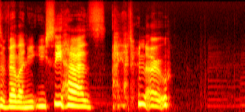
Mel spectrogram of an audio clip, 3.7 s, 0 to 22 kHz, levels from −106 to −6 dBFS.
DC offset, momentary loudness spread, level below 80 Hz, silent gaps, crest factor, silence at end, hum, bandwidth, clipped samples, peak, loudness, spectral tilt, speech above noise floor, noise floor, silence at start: under 0.1%; 17 LU; -86 dBFS; none; 22 dB; 1.15 s; none; over 20 kHz; under 0.1%; -4 dBFS; -24 LUFS; -4 dB/octave; 48 dB; -72 dBFS; 0 s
